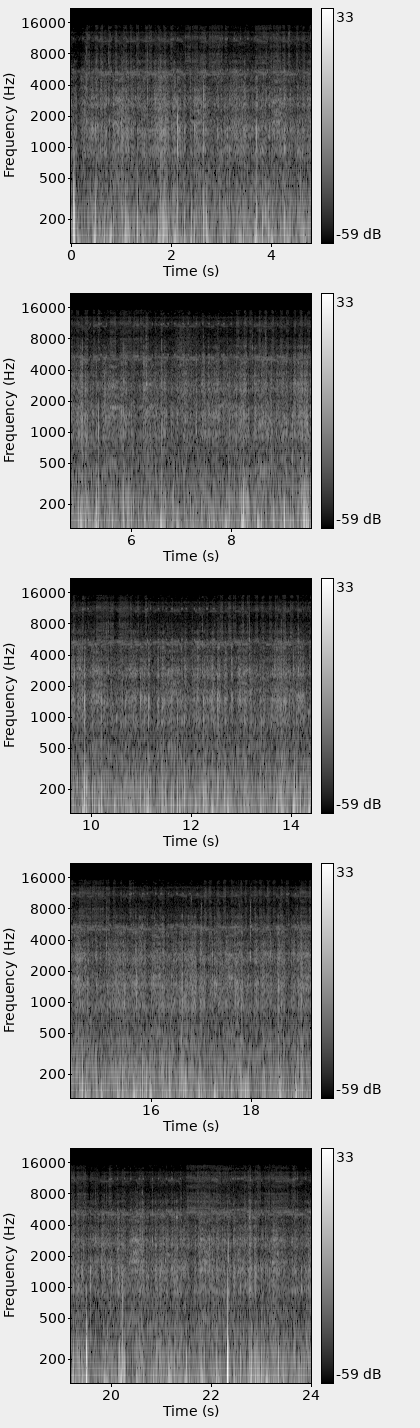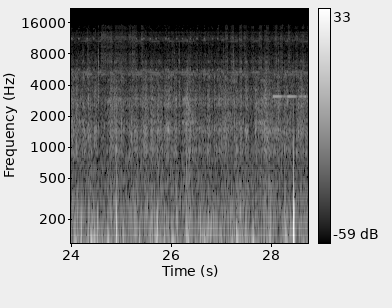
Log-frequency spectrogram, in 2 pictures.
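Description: Mountain bike rattling over rough trail, with frequent irregular knocks and thumps from the ground and bike. A brief high tone sounds near the end.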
